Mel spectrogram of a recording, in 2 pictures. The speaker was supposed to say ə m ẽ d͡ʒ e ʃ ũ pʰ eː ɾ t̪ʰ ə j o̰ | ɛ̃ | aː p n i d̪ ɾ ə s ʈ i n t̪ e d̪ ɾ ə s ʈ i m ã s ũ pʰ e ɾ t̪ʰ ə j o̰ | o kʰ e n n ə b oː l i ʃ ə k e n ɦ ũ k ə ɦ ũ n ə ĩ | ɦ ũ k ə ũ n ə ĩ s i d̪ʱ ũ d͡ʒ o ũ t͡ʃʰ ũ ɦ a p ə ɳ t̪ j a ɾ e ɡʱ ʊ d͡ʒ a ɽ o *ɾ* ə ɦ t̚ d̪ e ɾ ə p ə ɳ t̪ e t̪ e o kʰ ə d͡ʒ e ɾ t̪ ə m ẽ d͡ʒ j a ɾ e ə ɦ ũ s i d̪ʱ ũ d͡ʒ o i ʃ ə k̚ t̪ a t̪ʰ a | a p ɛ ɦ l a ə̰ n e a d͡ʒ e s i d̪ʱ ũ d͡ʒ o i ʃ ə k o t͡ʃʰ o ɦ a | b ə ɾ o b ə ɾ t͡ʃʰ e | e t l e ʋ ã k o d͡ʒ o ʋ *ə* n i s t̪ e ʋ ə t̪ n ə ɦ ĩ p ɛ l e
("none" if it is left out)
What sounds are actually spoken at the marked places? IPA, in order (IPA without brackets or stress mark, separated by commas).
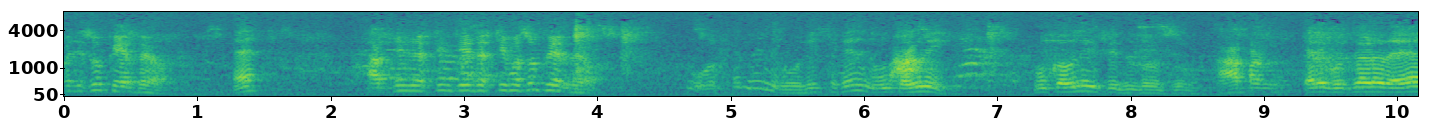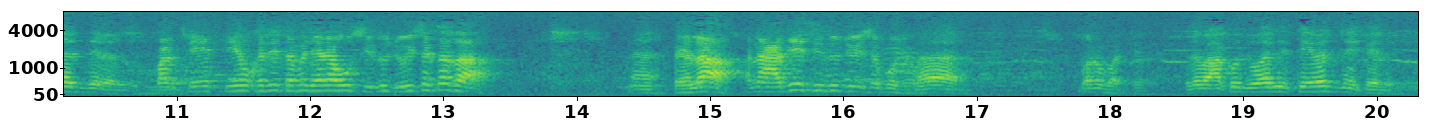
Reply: ɾ, a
